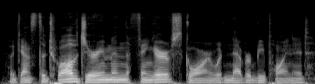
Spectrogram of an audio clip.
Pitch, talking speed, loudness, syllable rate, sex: 100 Hz, 230 wpm, -19 LUFS, 6.4 syllables/s, male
